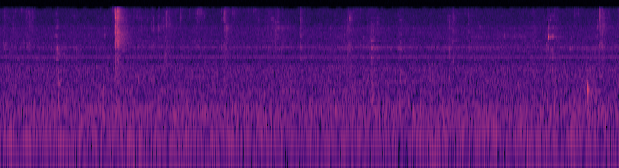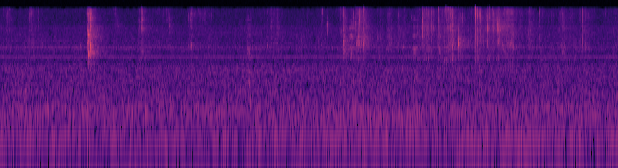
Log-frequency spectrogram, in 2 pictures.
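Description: Eating sounds: a person chewing fried chicken, with soft wet mouth clicks over a faint steady hum, and a few sharp clicks and crackles from the chicken being pulled apart by hand, the strongest about six and seven seconds in and a small cluster near the end.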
